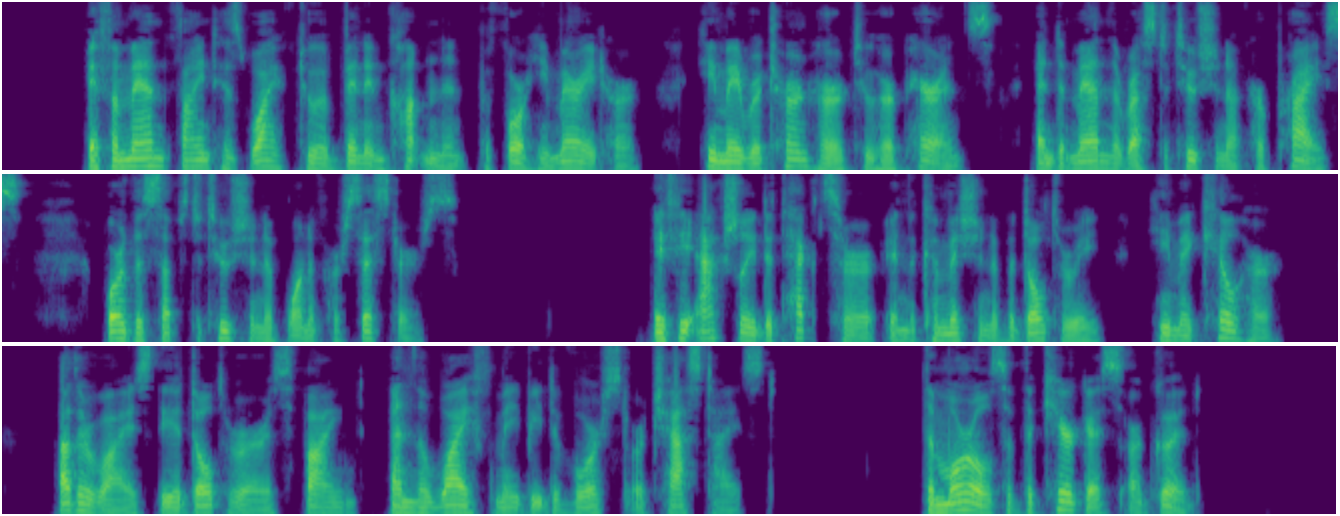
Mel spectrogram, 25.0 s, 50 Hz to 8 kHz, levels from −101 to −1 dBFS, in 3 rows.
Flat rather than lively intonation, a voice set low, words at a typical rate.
No: average, 5.1 semitones; very low, 95 Hz; average, 170 wpm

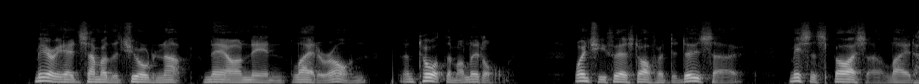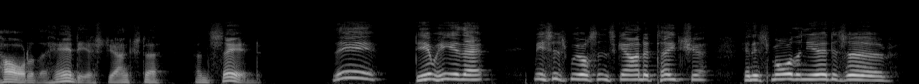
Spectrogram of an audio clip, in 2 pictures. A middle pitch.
No: low, 125 Hz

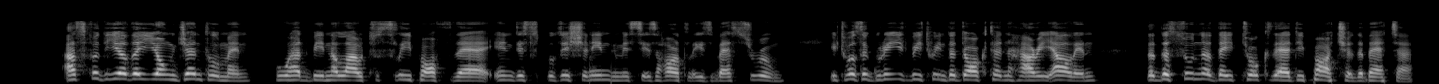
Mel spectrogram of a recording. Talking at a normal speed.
Yes: average, 160 wpm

